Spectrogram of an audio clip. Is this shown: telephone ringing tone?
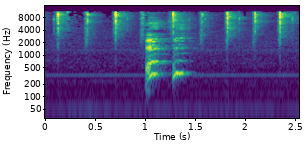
no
